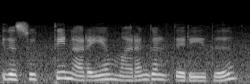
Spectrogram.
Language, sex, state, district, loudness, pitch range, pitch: Tamil, female, Tamil Nadu, Chennai, -17 LUFS, 190-235 Hz, 220 Hz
